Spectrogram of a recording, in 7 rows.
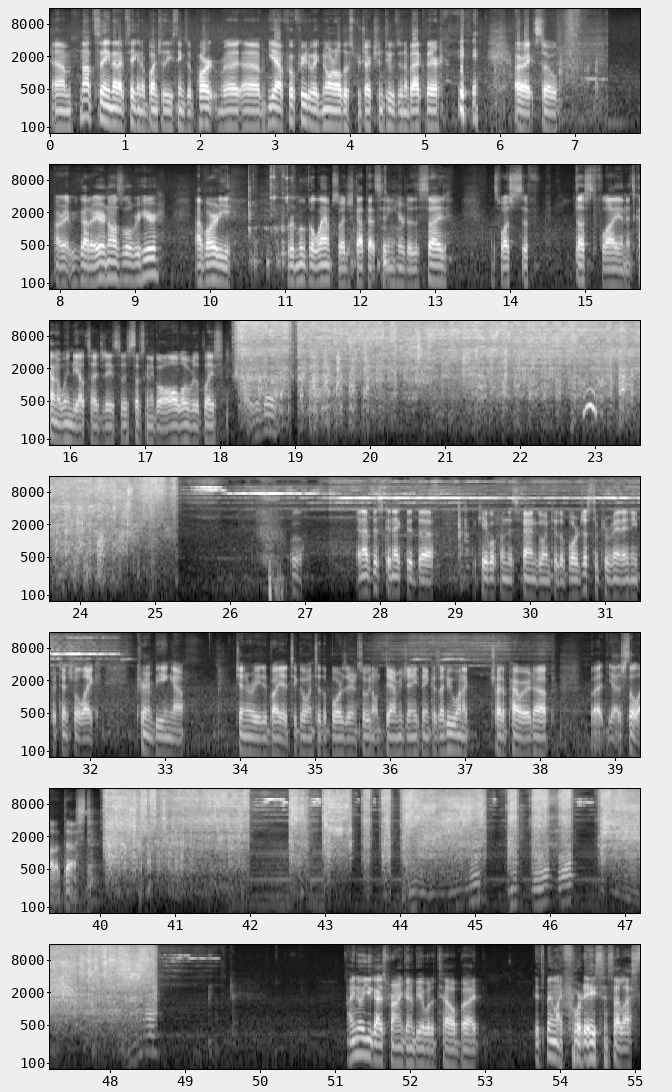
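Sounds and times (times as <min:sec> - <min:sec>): compressed air hissing: 0:18.1 - 0:32.6, 0:35.8 - 0:37.8, 0:39.9 - 0:49.2.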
